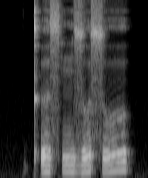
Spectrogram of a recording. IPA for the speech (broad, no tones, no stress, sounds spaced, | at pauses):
kʼ ə s n z ʊ s ʊ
